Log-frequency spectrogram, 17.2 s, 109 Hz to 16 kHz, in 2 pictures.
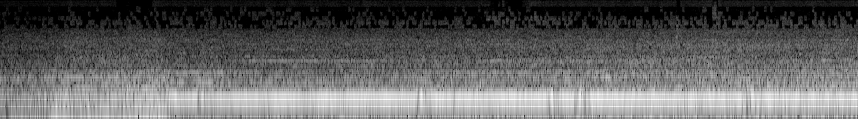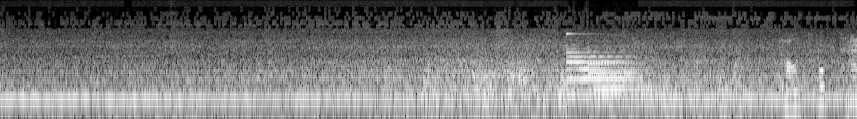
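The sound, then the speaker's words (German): A Berlin U-Bahn line 2 subway train rumbles along with a steady low motor hum and rushing noise, a brief two-tone signal at the start and a chiming electronic tone sequence near the end, with faint voices underneath. “Ja, und dazu fahren wir erst einmal ein bisschen mit der U-Bahn-Linie 2.”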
